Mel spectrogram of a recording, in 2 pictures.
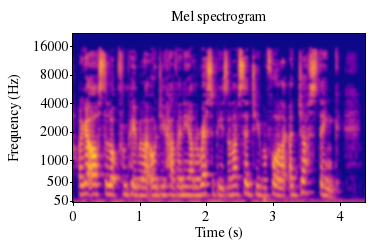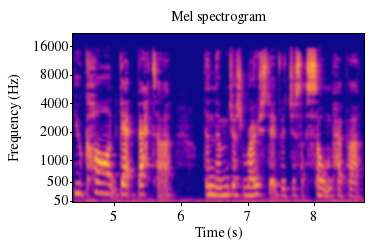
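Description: Chatty rambling woman, husky. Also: medium pitch, fairly even intonation, brisk, a bit bright. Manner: chatty, rambling, laughs often. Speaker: allotment vlogger. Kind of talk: casual chat to camera. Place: indoors at home by seedling light box.

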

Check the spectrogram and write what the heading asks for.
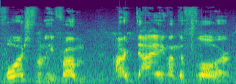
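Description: A man in his thirties speaks with earnest insistence about his cause, his voice set a little high for a man. He is recorded outdoors on a city street, with clear traffic noise running under every word. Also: moderate pace. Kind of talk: street interview. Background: traffic and city ambience.

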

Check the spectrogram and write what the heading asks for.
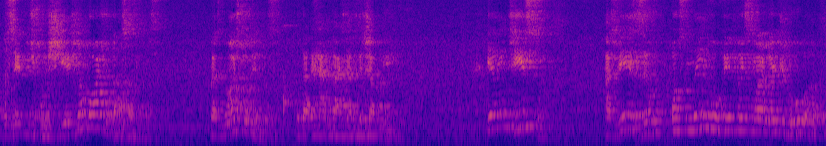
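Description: A man in his thirties with a Brazilian accent from São Paulo state preaches an earnest, exhorting sermon from a pulpit on an indoor church stage, repeating phrases for emphasis, and his voice sits high. His handheld mic plays through room speakers, and a far-off camera records it in an echoey, noisy hall.

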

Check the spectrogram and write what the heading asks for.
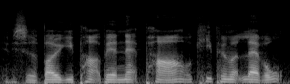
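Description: A man's voice: lowish voice, fairly even intonation, quick pace. A man giving golf commentary, analysing each shot of a tournament.

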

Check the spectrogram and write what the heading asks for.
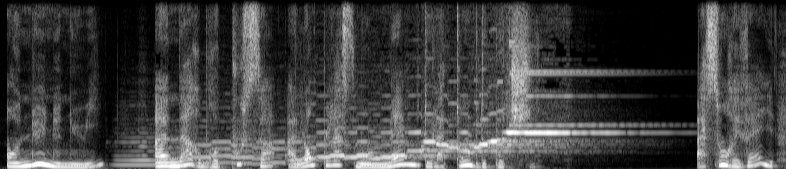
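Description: A woman narrating a fairy tale in a calm, measured voice that sometimes drops to a hushed whisper. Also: medium pitch. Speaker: storyteller. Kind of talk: storybook narration. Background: faint music.

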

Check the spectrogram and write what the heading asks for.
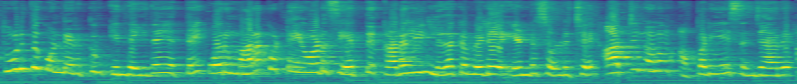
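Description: A high-pitched woman narrates a scripted devotional tale. She addresses listeners as a storytelling host, and her voice echoes around the room. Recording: roomy echo.

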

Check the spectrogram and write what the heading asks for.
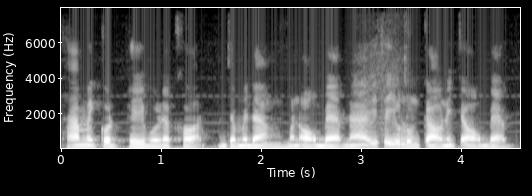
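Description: A man's voice: fairly low pitch, a little fast, lo-fi sound. A man giving a casual product review as a seller demonstrating vintage audio gear. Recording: clear background noise, clicking buttons, radio bleed. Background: radio or tape of the demonstrated player.

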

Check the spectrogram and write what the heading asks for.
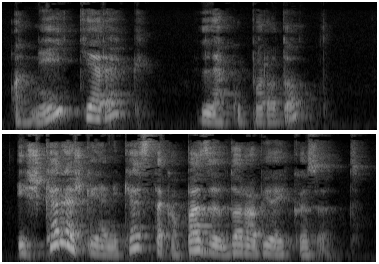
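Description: A woman reading a children's fairy tale aloud in an expressive, animated way. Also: deep voice, far from the mic. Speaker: storyteller. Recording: roomy echo.

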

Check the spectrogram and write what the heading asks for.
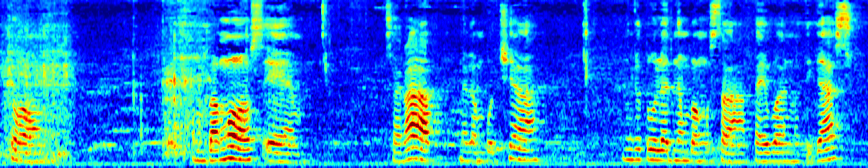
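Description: A Filipino woman vlogging at home, chatting in an unhurried way while chewing her food. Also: fairly low pitch, steady tone, background noise. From Philippines. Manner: unhurried, chatty, with long eating pauses. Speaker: mukbang vlogger. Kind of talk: casual mukbang chat. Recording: echoey room with clattering dishes.

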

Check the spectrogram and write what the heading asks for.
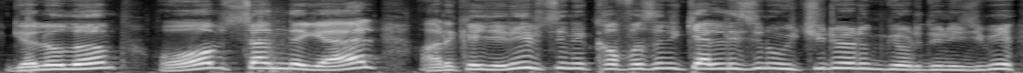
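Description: A young man hosting a game role-play video, excitable and teasing, constantly talking to his viewers. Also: sits high, fast, dry recording. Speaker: gaming channel host. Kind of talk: role-play gameplay commentary.

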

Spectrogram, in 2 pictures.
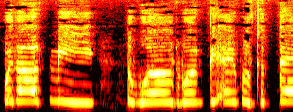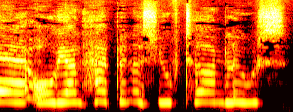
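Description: A faint little spirit of hope. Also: male voice, very high voice, monotone, a little slow, dry recording, voice pushed up. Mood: pleading. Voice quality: faint, thin, pleading.

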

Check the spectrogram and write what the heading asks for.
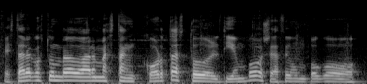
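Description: A young man from giving excitable let's play commentary to his viewers, swearing often. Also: on the high side, a little fast. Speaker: gaming video host.

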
